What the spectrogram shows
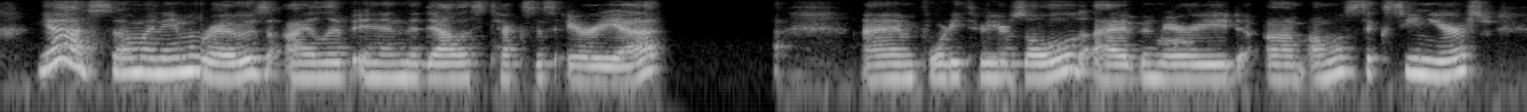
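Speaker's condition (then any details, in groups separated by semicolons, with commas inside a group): No condition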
